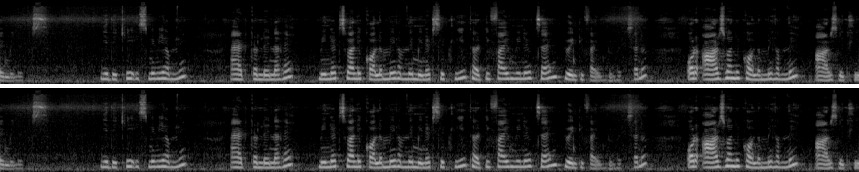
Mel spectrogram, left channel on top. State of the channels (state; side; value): identical; both; correlation 1.00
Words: minutes. ये देखिए इसमें भी हमने ऐड कर लेना है. मिनट्स वाले कॉलम में हमने मिनट्स लिख लिए 35 minutes एंड 25 minutes, है ना, और आवर्स वाले कॉलम में हमने आवर्स लिख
